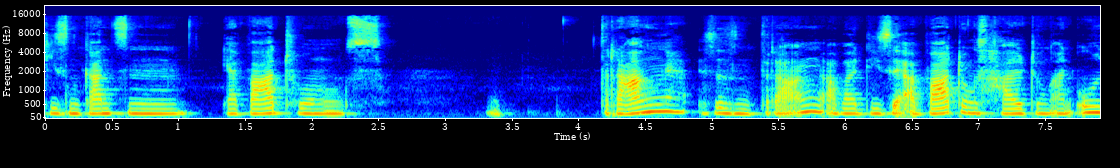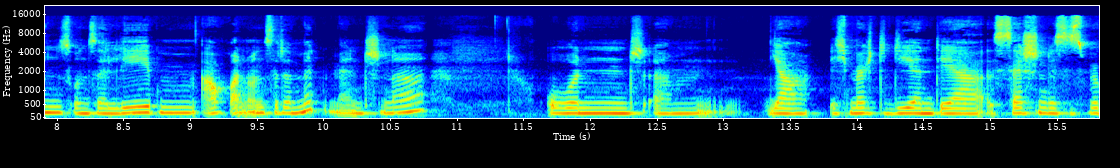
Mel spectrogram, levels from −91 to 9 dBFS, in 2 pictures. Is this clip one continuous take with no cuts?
yes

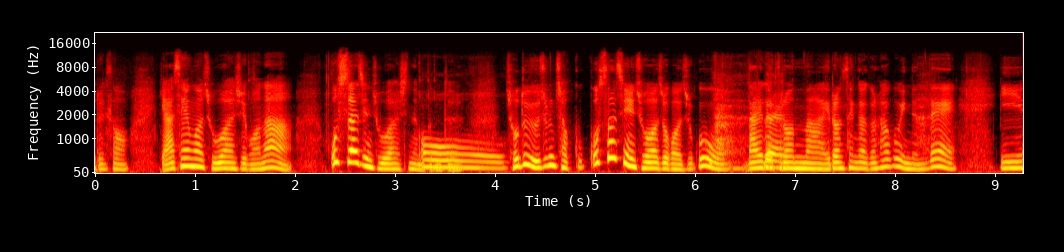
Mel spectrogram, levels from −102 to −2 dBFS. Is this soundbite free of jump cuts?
yes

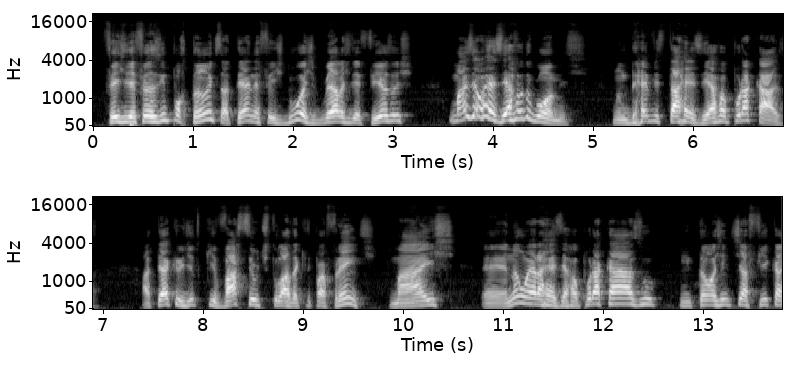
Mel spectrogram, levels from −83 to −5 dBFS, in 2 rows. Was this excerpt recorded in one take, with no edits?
no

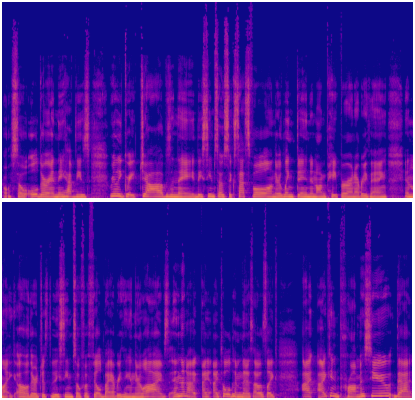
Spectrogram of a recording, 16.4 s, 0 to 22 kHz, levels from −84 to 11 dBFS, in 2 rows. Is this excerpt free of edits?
yes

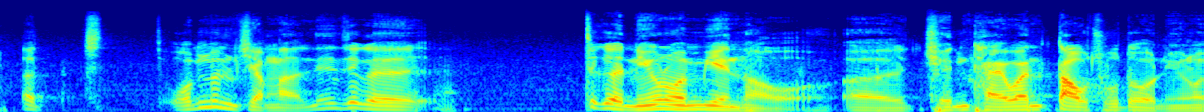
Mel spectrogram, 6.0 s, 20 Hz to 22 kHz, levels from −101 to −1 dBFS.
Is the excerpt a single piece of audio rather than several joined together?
yes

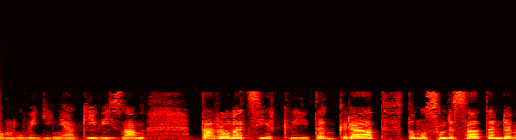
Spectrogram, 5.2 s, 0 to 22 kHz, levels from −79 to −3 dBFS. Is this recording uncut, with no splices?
no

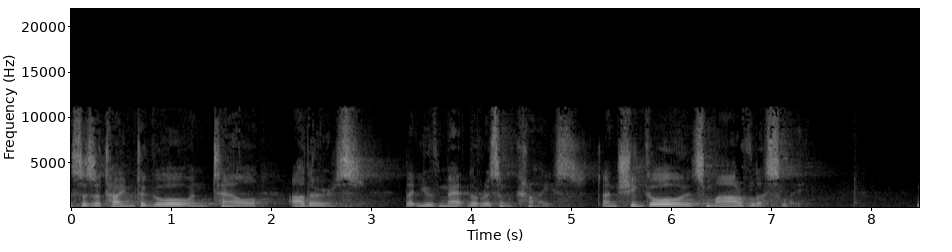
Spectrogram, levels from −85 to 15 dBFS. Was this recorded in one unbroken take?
yes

